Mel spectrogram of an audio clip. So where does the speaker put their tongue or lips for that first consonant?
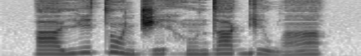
palate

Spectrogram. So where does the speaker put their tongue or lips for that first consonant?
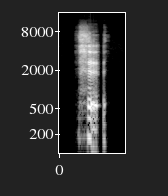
throat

